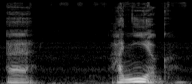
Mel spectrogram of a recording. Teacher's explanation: I notice that the CH there has become a H because that was originally, you find that in Ulster a lot of the time CH, including Meath, CH, when not at the start of a word, has become a H, or a very loose ch, velar fricative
